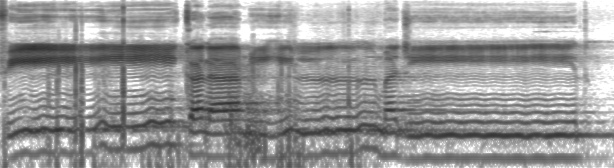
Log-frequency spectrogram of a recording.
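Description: A man's voice chanting Arabic in a drawn-out, melodic recitation, holding long notes. The pitch steps lower about four seconds in, and the last note is held until it fades just before the end.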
